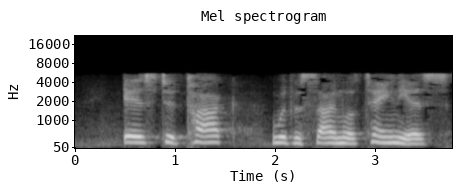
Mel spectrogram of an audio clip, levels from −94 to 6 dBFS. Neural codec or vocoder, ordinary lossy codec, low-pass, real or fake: codec, 16 kHz, 1 kbps, X-Codec, HuBERT features, trained on LibriSpeech; MP3, 24 kbps; 5.4 kHz; fake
